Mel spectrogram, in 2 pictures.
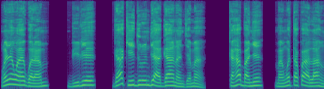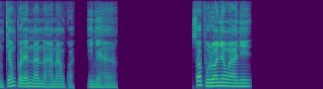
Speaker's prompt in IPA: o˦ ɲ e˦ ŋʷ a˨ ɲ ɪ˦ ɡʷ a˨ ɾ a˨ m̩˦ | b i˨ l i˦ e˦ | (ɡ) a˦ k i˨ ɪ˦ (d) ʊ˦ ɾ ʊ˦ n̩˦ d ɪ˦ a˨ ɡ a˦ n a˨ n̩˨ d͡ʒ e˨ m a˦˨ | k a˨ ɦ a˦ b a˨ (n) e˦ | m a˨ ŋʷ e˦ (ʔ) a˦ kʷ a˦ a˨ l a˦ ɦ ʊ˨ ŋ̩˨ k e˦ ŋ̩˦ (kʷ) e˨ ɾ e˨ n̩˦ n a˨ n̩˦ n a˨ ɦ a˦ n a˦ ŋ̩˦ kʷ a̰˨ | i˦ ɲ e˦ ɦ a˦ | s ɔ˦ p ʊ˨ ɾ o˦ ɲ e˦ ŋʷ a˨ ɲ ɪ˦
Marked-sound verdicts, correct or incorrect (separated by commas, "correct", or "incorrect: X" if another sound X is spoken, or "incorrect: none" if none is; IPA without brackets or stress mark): correct, correct, incorrect: ɲ, incorrect: t, correct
